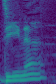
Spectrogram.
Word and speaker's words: Dina: Number one, Dina, right? It's pronounced correct. Dina. Yes. Okay, Dina. I said Dinah when I first read it.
